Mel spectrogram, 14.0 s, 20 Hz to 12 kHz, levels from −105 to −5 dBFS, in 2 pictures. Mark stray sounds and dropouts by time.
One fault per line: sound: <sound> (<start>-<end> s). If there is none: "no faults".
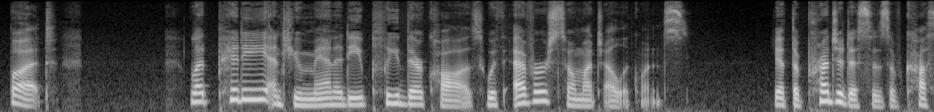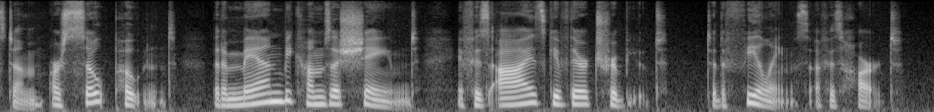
no faults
